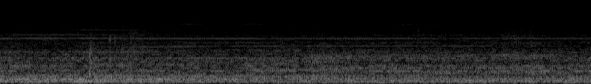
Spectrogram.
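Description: Airbus H135 helicopter engine idling in Microsoft Flight Simulator 2020, a steady broadband turbine whine and rumble that holds evenly throughout without talk.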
